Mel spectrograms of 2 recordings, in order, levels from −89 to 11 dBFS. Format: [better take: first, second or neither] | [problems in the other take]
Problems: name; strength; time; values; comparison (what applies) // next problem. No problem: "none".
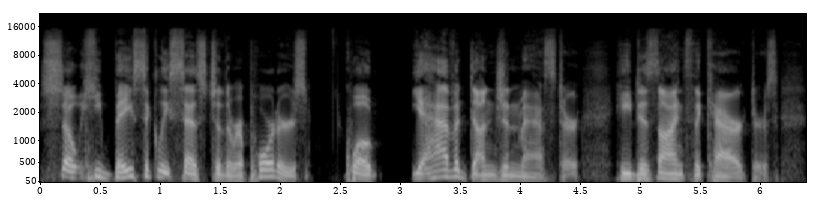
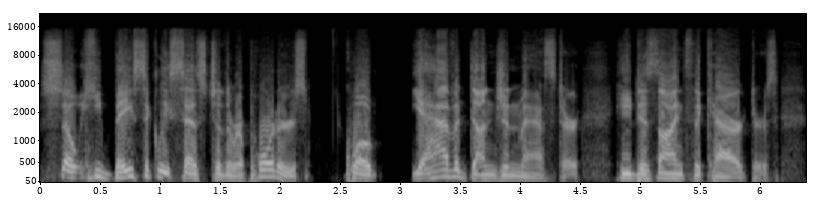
first | distortion; slight; 5% of the sound clipped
